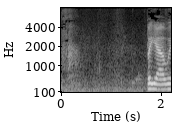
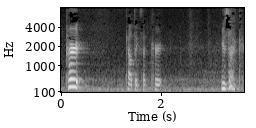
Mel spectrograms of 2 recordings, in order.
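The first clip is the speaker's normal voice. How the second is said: ordinary talk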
